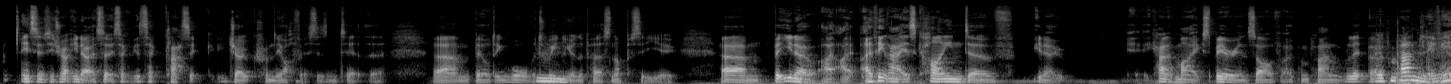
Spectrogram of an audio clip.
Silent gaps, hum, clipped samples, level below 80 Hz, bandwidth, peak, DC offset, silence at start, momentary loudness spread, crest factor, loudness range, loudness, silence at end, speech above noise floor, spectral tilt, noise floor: none; none; under 0.1%; -46 dBFS; 17 kHz; -2 dBFS; under 0.1%; 0.05 s; 17 LU; 22 dB; 9 LU; -24 LUFS; 0 s; 22 dB; -5.5 dB/octave; -46 dBFS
